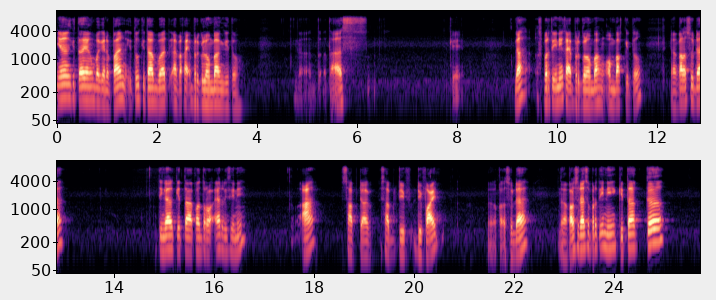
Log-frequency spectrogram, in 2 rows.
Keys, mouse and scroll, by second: 0.8 click, 1.6 click, 2.0 g, 3.7 click, 4.4 g, 5.5 Tab, 5.7 middle click, 5.9 scroll down 4, 6.1 middle click, 6.3-7.3 scroll up 1, 7.3 scroll up 2, 7.3 KP_7, 7.9 scroll down 2, 8.1 shift+middle click, 8.4 middle click, 9.0 KP_7, 9.8 z, 14.4 middle click, 14.6 Tab, 14.8 middle click, 15.6 ctrl+r, 16.5 middle click, 17.4 a, 17.9 w, 18.5 w, 19.3 middle click, 19.7 right click, 22.2 middle click, 22.8 KP_7, 24.3 middle click, 25.6 Tab.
